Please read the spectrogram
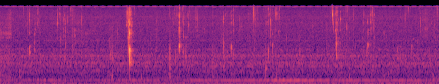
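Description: Close-miked mouth sounds of a person eating a spoonful of semolina porridge with cherries: soft chewing with small wet clicks, and one sharper click about a second in. A faint steady low hum runs underneath.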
